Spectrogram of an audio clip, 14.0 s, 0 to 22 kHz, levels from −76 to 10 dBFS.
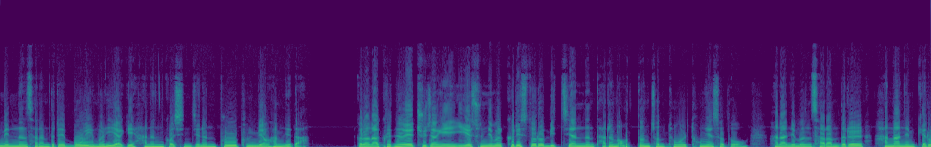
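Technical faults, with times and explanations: Throughout, hard clipping: harsh fuzz on every loud syllable, because the speech is driven about 12 dB past full scale, flattening roughly a tenth of samples.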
